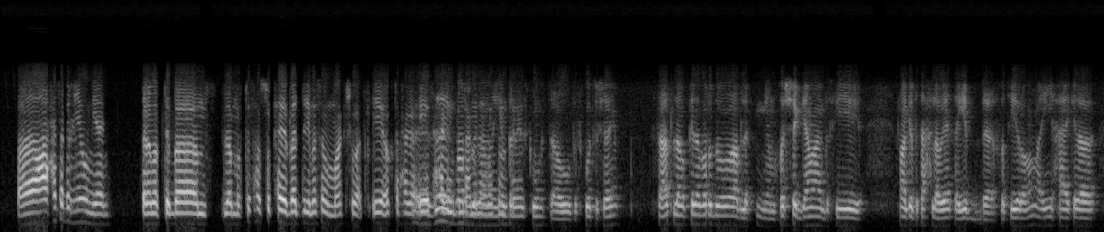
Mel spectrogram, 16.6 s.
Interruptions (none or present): present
